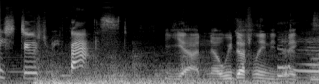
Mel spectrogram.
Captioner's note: metal creaking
